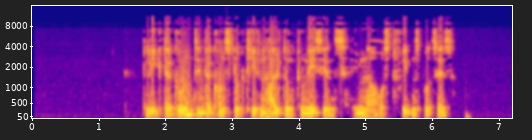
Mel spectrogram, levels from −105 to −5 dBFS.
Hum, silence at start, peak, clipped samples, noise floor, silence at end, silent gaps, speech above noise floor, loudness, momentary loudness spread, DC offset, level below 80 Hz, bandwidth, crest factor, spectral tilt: none; 1.65 s; 0 dBFS; under 0.1%; -70 dBFS; 0.65 s; none; 59 dB; -12 LUFS; 5 LU; under 0.1%; -34 dBFS; 11.5 kHz; 14 dB; -4.5 dB/octave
